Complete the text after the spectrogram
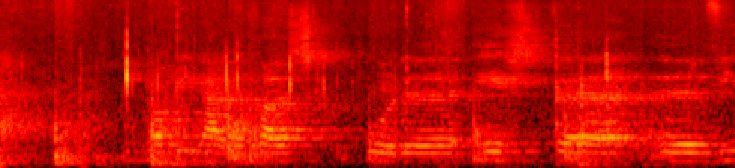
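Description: A young woman speaks through a microphone in a large echoing hall.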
